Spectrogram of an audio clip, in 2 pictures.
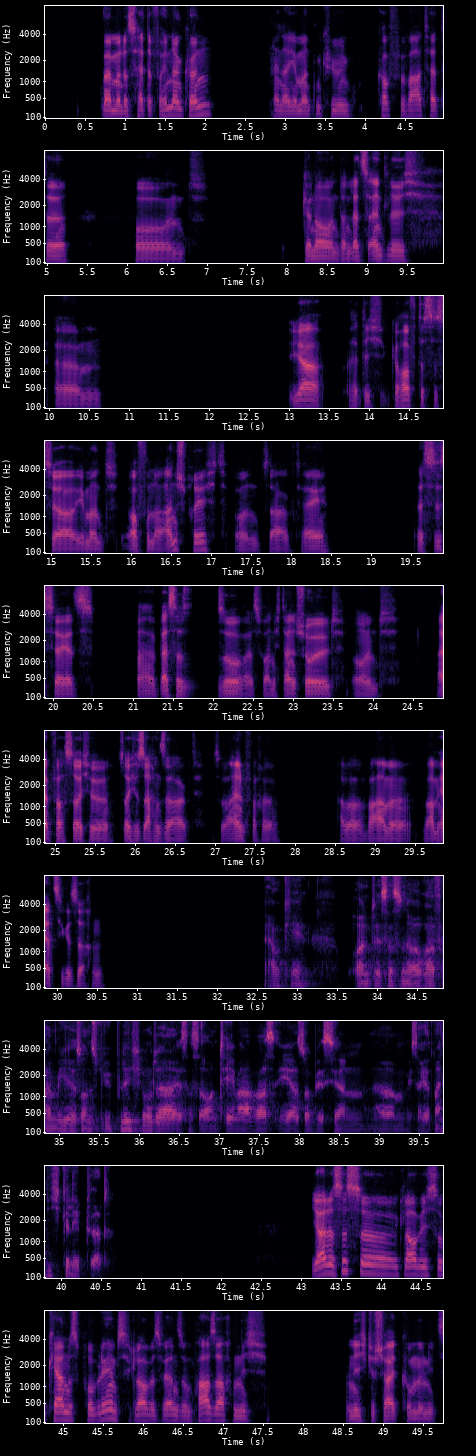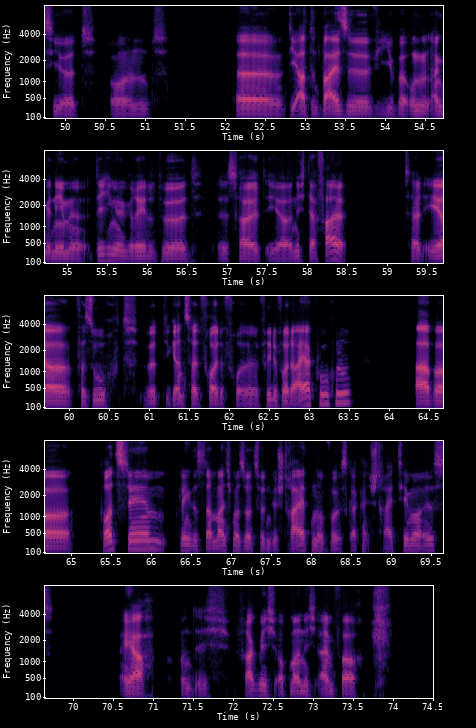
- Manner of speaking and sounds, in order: other background noise; sniff
- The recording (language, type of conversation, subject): German, advice, Wie finden wir heraus, ob unsere emotionalen Bedürfnisse und Kommunikationsstile zueinander passen?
